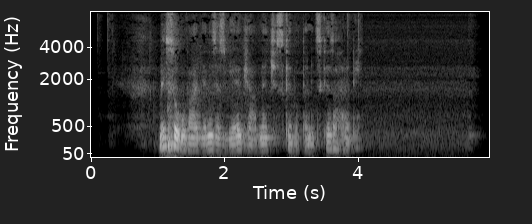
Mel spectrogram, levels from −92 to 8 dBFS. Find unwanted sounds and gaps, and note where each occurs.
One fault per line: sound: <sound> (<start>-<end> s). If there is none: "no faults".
no faults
